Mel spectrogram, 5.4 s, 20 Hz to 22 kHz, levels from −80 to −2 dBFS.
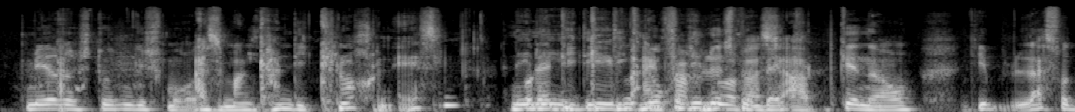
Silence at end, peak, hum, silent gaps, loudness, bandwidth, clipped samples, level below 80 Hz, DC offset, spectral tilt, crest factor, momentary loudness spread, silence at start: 0 s; -6 dBFS; none; none; -18 LUFS; 17 kHz; under 0.1%; -46 dBFS; under 0.1%; -5.5 dB/octave; 12 dB; 7 LU; 0.15 s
